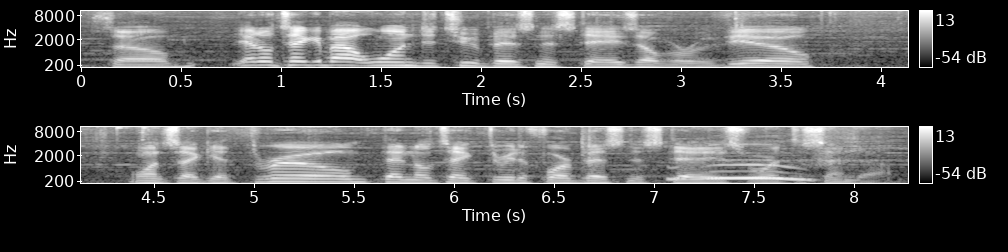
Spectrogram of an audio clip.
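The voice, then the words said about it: Dejected, defeated-sounding voice. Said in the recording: “You sound so dejected right now. Like, you sound so defeated.”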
